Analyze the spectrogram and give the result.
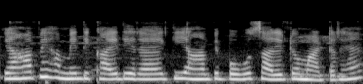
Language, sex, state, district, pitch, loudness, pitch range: Hindi, female, Punjab, Pathankot, 255 Hz, -11 LUFS, 240-265 Hz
